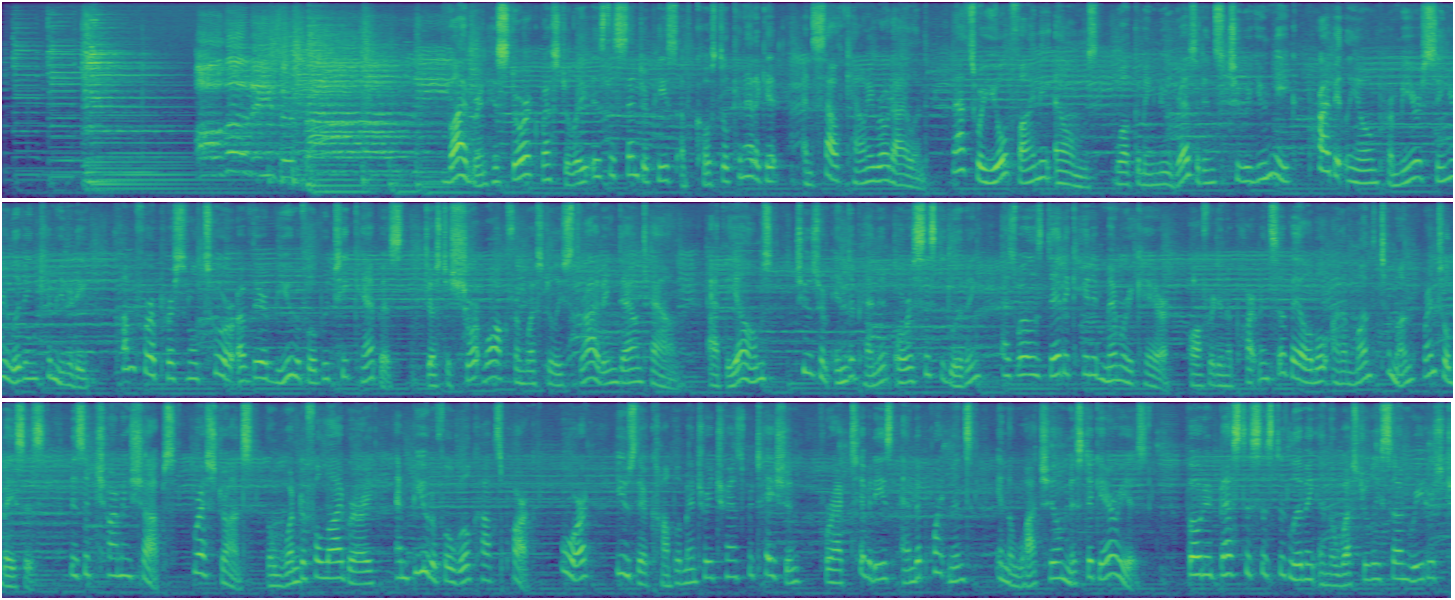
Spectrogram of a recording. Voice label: radio ad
